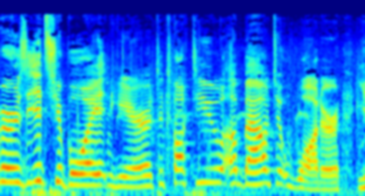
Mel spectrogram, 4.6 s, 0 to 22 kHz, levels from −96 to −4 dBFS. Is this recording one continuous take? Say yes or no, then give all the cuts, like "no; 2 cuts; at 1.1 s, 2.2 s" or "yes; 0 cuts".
no; 1 cut; at 1.3 s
